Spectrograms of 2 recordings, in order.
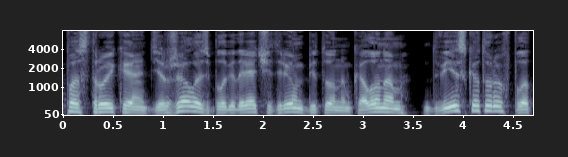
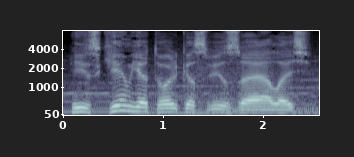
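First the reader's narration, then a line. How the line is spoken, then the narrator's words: Groaning. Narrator (Russian): простонала Женя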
